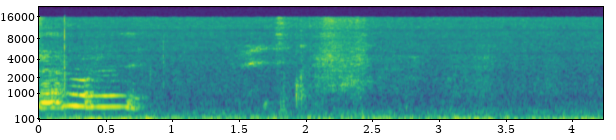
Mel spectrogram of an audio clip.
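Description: A single short, high-pitched vocal call lasting under a second at the start, then only faint room noise with a low hum and a few light ticks.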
